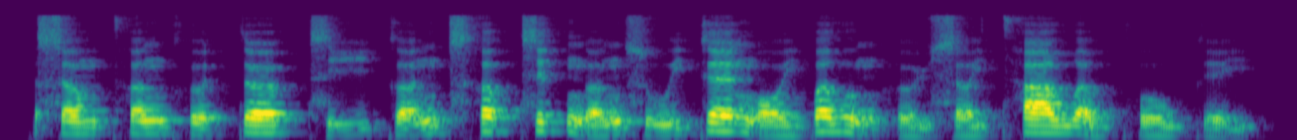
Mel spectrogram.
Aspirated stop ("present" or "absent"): present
